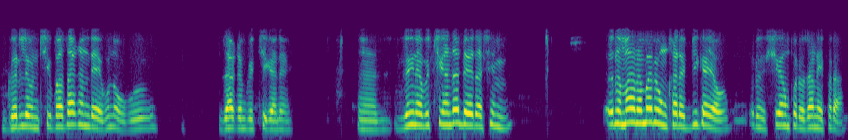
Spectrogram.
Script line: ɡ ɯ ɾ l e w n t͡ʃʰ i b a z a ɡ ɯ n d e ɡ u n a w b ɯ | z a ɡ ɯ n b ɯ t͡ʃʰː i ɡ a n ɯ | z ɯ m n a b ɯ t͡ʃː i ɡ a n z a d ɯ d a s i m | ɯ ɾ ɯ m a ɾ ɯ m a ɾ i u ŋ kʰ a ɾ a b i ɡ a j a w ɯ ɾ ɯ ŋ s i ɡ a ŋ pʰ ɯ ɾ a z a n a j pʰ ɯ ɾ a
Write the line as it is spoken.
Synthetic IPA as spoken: ɡ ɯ ɾ l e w n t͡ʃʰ i b a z a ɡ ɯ n d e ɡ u n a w b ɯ | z a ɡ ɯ n b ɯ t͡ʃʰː i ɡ a n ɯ | z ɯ ŋ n a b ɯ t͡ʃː i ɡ a n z a d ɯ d a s i m | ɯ ɾ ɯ m a ɾ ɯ m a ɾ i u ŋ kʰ a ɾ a b i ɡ a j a w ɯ ɾ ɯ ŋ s i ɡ a ŋ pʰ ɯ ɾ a z a n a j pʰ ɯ ɾ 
